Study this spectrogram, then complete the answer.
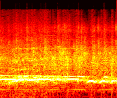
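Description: Steady broadband applause from a church congregation fills the whole stretch, loud and continuous, with a sustained tonal ring running beneath the clapping.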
